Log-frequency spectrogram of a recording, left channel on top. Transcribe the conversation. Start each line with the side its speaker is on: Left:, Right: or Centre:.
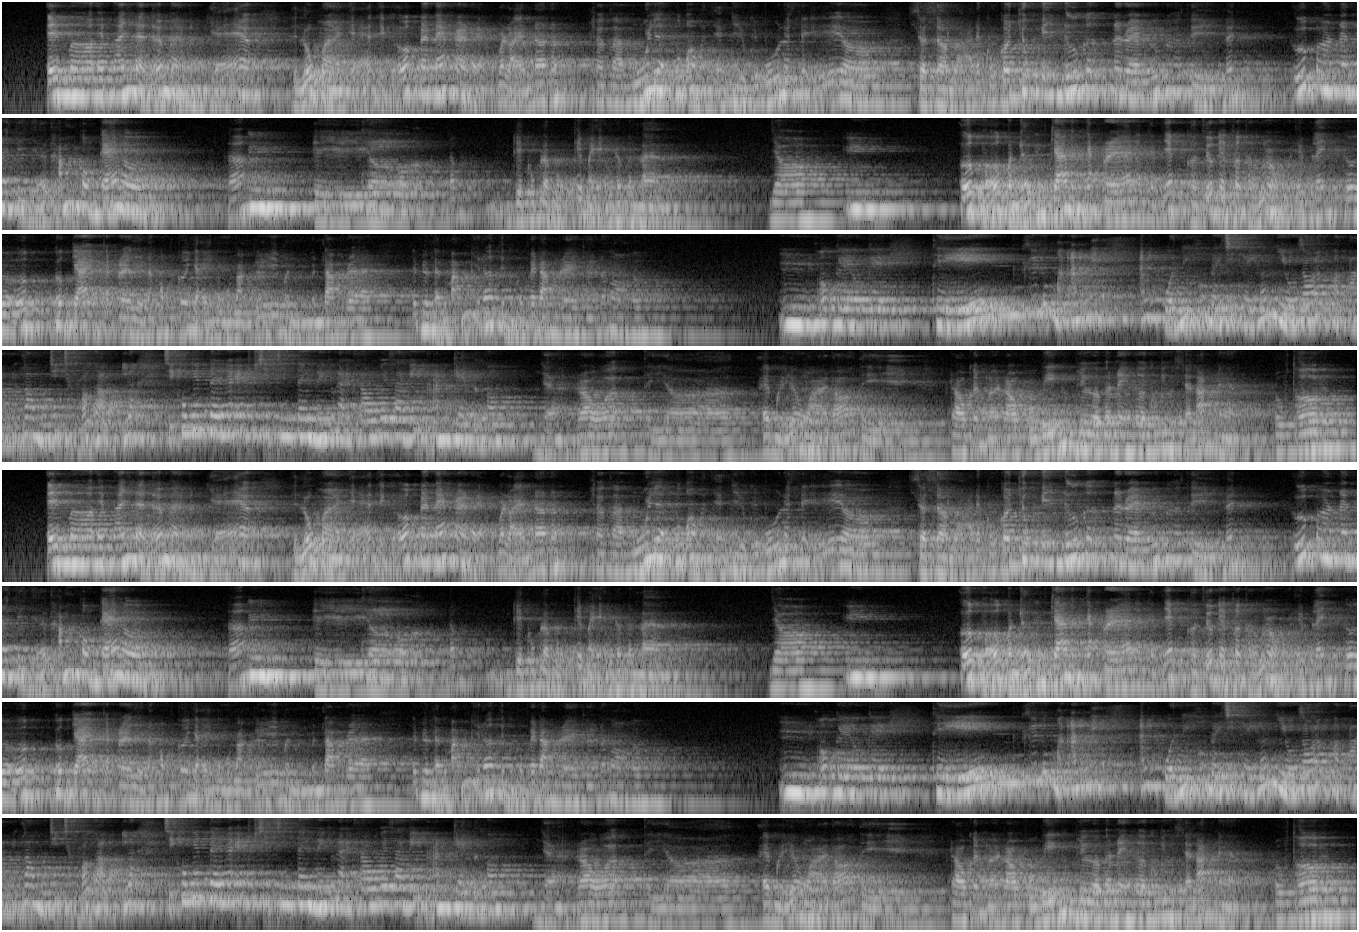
Left: em ờ, em thấy là nếu mà mình giã thì lúc mà giã thì cái ớt nó nát ra nè với lại nó nó sao ta muối á lúc mà mình giã nhiều cái muối nó sẽ ờ, sệt sệt lại nó cũng có chút cái nước á nó ra nước á thì nó ướp á, nó nó sẽ dễ thấm con cá hơn đó
Right: ừ
Left: thì
Right: ok
Left: ờ,
Right: ok
Left: nó thì cũng là một cái mẹo để mình làm do
Right: ừ.
Left: ớt mà ớt mình để nguyên trái mình cắt ra em cảm giác hồi trước em có thử rồi em lấy cái ớt ớt
Right: ừ,
Left: trái em cắt ra thì nó không có dậy mùi bằng cái mình mình đâm ra giống như là mắm vậy đó thì mình cũng phải đâm ra cho nó ngon hơn
Right: ừ, ok ok thế cái lúc mà ăn ấy ăn cuốn ấy hôm đấy chị thấy nó nhiều rau lắm mà toàn những rau mà chị chẳng bao gặp ý là chị không biết tên đó em cho chị xin tên mấy cái loại rau với gia vị mà ăn kèm được không
Left: dạ rau á thì ờ, em nghĩ ở ngoài đó thì rau các loại rau phổ biến cũng như ở bên em thôi cũng như xà lách nè rau thơm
